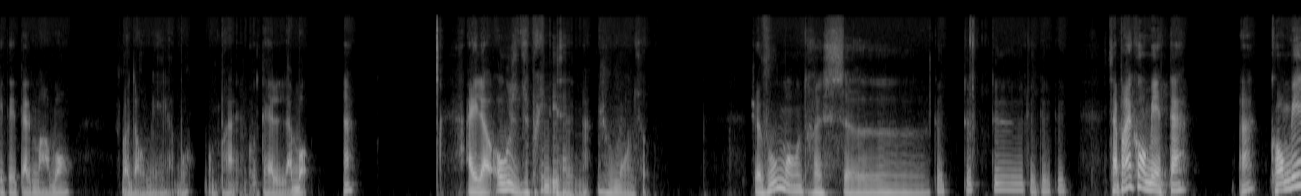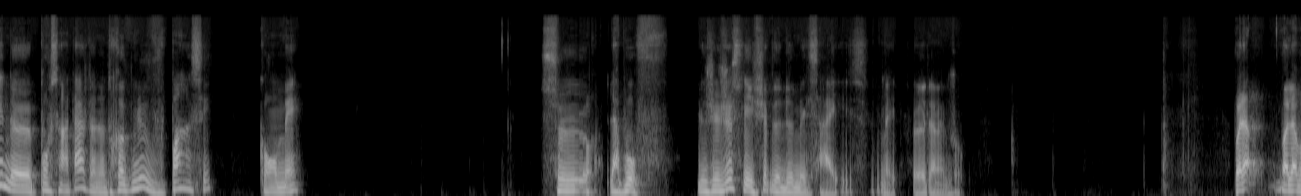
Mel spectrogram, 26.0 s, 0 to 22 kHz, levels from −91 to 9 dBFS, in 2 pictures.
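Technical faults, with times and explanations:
2.29–2.58 s, repeated packet loss (robotic sound): seven short gaps, the longest 29 ms, were each patched by extending the preceding sound, leaving about half this stretch concealed and choppy.
5.42–5.84 s, just after "la hausse du", repeated packet loss (robotic sound): eleven dropouts, none over 25 ms, filled by repeating earlier audio, so the speech turns choppy and broken.
18.73–19.13 s, repeated packet loss (robotic sound): ten lost pieces up to 27 ms, each bridged by continuing the last sound, making half the span choppy and stuttering.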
